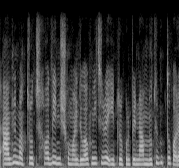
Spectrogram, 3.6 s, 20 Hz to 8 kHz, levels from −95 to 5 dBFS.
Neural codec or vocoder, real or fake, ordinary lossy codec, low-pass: autoencoder, 22.05 kHz, a latent of 192 numbers a frame, VITS, trained on many speakers; fake; none; 7.2 kHz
